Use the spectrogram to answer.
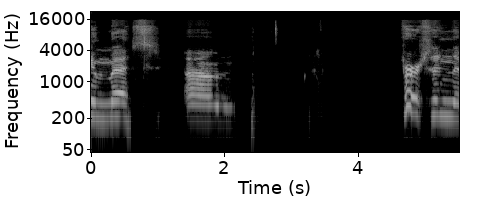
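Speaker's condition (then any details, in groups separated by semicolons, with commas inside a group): Cerebral palsy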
